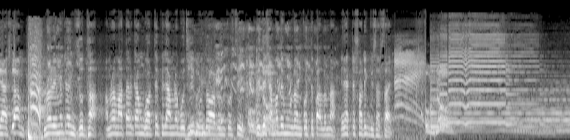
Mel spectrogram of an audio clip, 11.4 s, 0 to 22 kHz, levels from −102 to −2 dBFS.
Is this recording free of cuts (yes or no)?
no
